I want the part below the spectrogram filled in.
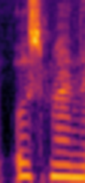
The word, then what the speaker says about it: Osman: C'est Osman Evjan, du coup Osman comme ça se prononce O-S-M-A-N, Evjan, E-V-C-A-N, Kocaeli, ça c'est l'adresse, Kocaeli 1, K-O-C-A-E-L-I 1, Nolu, N-O-L-U, F, Tipi, comme un tipi, Jezaevi, C-E-Z-A-E-V-I, ensuite A-7-21, Turquie.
